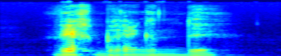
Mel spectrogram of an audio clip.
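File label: "wegbrengende", Dutch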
